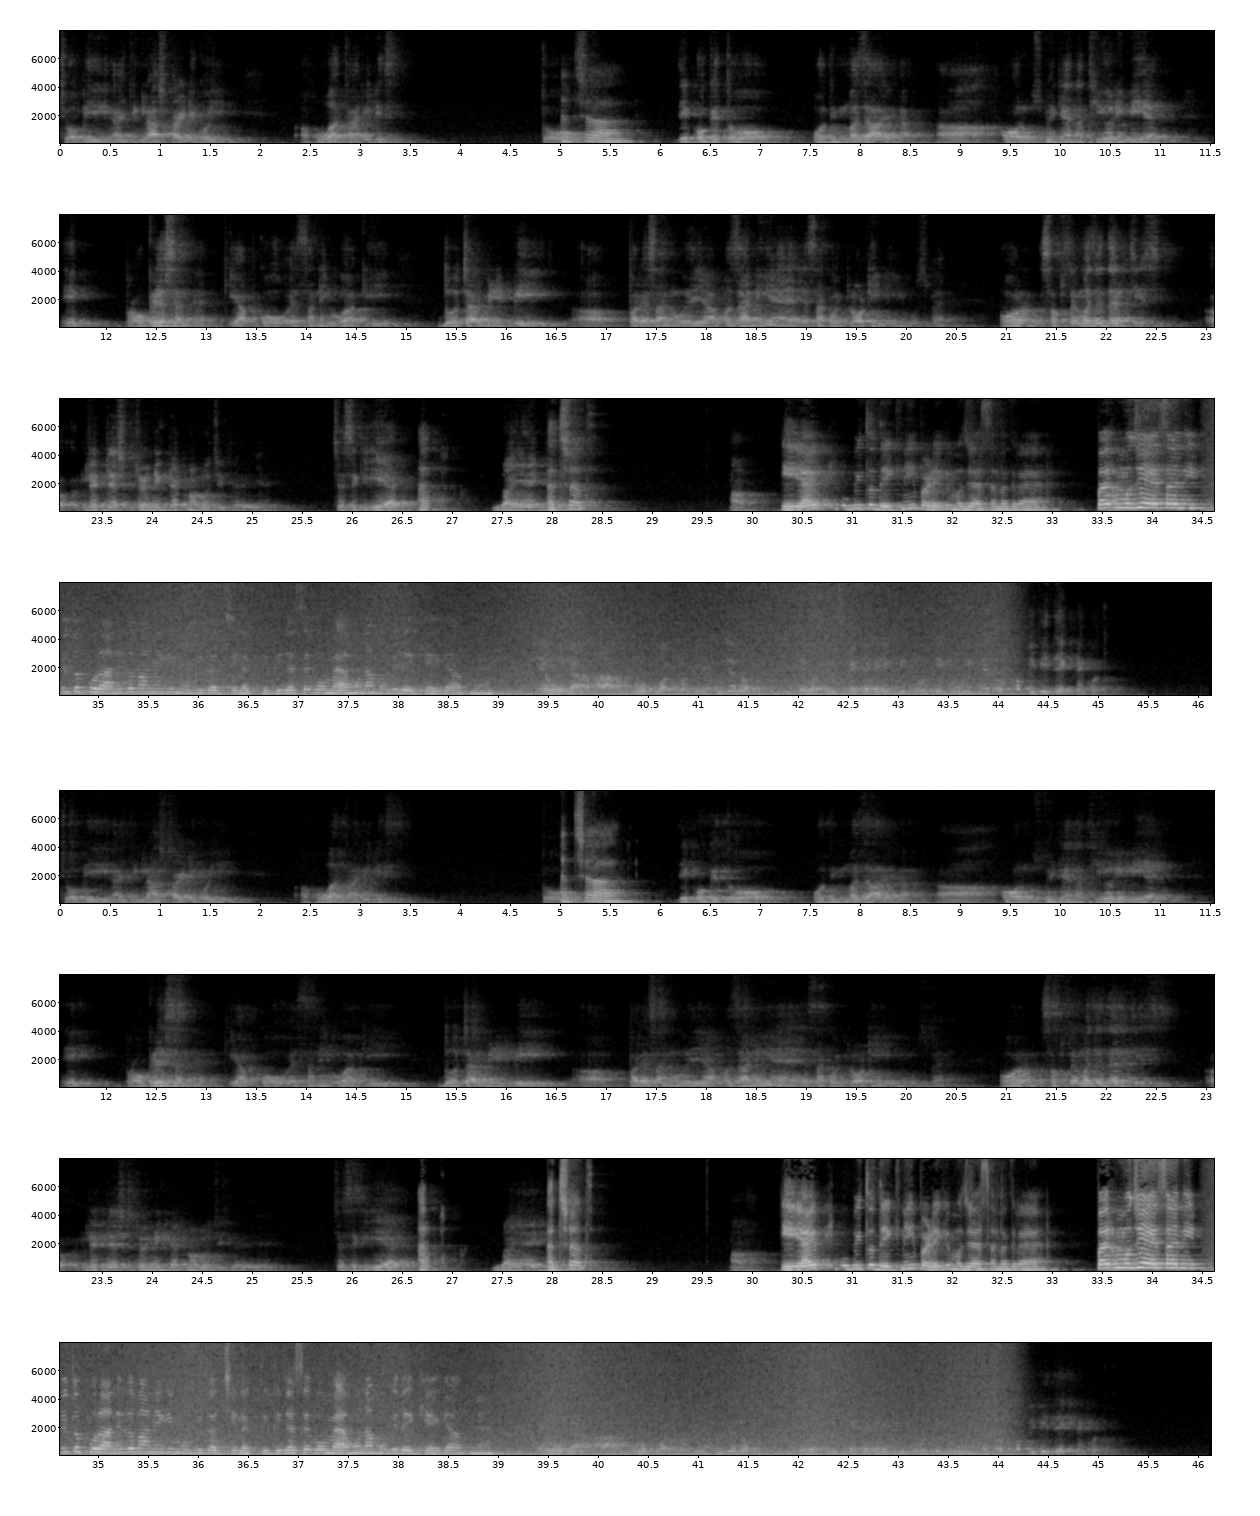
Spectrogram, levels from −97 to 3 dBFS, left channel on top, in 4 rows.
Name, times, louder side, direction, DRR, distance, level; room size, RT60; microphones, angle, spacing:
voice 1, 0.0-1.7 2.4-3.3 4.8-5.2 6.2-7.2 7.5-11.0 11.6-11.8 12.2-14.9 15.3-16.4 16.7-20.4 20.9-22.5 23.0-25.2 25.8-26.5 27.4-28.2 29.8-30.0 33.5-33.7 39.4-41.6 42.0-45.1, left 1 dB, 60° left, -1 dB, 3.5 m, -42 dB
voice 2, 5.0-5.7 26.7-26.8 28.0-28.3 30.3-33.0 33.5-39.1, right 3 dB, 55° right, 13 dB, 0.7 m, -28 dB
sound 1, 34.5-44.3, right 1 dB, 15° right, 0.9 m, -39 dB
20.0 x 18.0 x 3.6 m, 0.83 s
head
